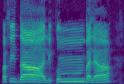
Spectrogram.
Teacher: میم ساکن کے بعد با آ رہا ہے، اخفا میمی ہے، یہاں پہ غنہ کر کے پڑھیں گے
